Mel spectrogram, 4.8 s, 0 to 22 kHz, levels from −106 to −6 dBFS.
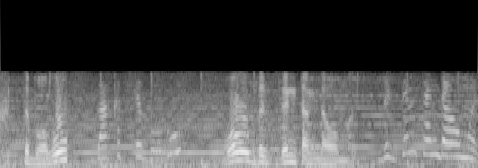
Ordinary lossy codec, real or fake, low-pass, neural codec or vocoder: none; real; 3.6 kHz; none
